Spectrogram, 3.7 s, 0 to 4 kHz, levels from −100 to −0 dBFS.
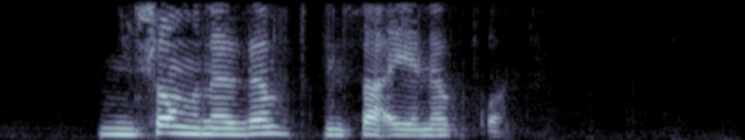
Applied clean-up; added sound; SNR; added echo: neural mask model DeepFilterNet 3.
